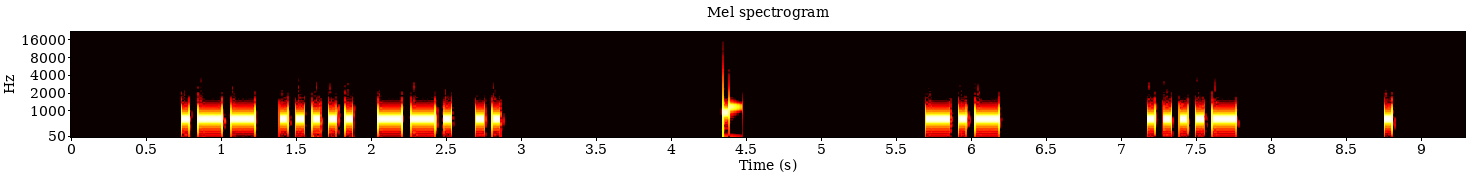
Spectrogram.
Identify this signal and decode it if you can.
Morse code, heard as a keyed tone, about 22 wpm, spaced as for 13 wpm, 700 Hz. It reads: W5GI K4E
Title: USA Call Signs - 4 Characters - 6x Character Spacing - 22wpm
